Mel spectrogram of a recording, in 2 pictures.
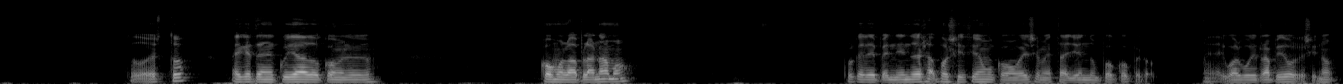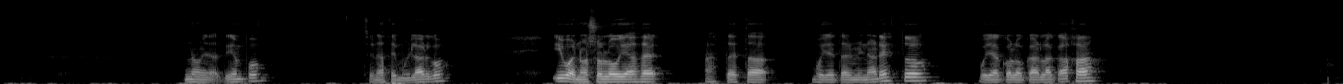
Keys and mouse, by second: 2.8 shift+middle click, 3.4 middle click, 9.8-13.1 middle drag, 11.3-26.7 shift+drag, 16.1 shift+middle click, 23.1 middle click, 24.1 shift+middle click, 24.6 middle click, 26.7 middle click, 26.7 f.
